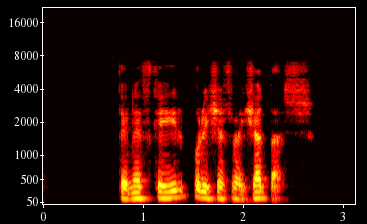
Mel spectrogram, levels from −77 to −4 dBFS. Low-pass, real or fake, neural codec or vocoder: 7.2 kHz; real; none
